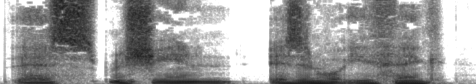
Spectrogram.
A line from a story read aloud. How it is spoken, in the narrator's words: she croaked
